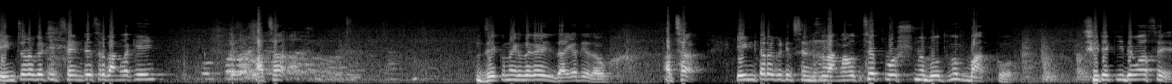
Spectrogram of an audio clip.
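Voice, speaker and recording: High-voiced man teaching a class. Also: steady tone, brisk, long pauses, background noise. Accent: Bangladeshi Bengali. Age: young adult. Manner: asks the class questions, repeats answers. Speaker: coaching center teacher. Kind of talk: classroom lecture.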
